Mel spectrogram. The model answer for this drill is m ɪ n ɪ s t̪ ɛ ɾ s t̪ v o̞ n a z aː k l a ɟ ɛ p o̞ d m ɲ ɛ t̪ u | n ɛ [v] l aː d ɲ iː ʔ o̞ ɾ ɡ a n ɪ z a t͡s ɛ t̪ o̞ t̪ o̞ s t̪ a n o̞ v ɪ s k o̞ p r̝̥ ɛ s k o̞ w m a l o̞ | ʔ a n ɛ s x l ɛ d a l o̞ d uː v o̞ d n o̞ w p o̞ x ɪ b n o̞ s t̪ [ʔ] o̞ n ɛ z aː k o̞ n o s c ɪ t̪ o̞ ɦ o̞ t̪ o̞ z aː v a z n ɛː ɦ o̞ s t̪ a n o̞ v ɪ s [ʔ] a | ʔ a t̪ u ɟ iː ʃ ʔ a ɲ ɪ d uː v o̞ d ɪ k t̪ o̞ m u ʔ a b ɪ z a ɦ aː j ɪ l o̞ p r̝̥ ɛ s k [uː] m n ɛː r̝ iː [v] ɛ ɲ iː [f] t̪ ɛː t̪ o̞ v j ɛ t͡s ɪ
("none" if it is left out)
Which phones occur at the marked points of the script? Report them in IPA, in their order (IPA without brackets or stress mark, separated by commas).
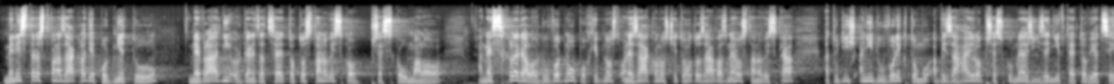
v, ʔ, k, u, z, f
